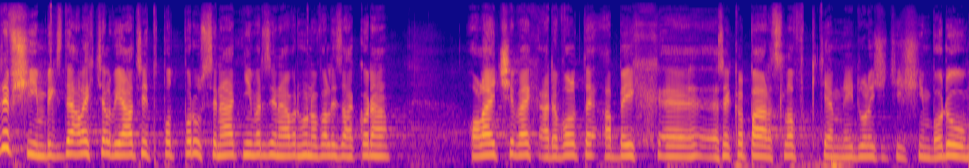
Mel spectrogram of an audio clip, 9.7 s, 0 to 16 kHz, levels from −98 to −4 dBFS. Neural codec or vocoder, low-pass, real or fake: none; 14.4 kHz; real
